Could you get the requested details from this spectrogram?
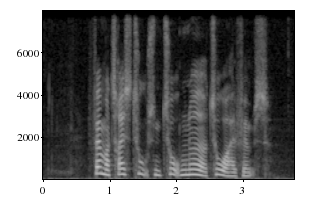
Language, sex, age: Danish, female, 34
